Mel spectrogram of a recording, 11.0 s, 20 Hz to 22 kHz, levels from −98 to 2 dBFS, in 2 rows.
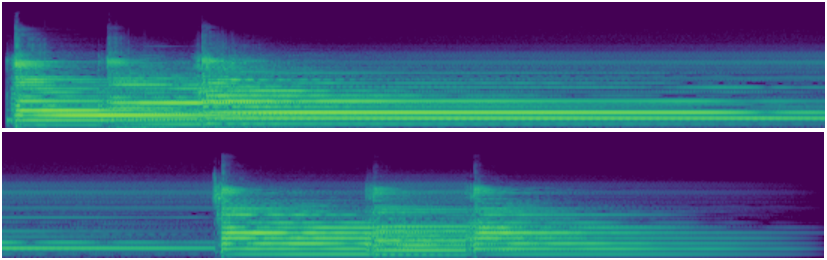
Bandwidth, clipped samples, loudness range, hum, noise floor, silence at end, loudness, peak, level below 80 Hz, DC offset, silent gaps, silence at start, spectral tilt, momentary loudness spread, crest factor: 8 kHz; under 0.1%; 7 LU; none; -53 dBFS; 0.6 s; -21 LUFS; -6 dBFS; -60 dBFS; under 0.1%; none; 0 s; -6 dB/octave; 17 LU; 14 dB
